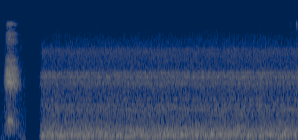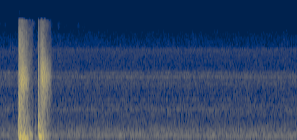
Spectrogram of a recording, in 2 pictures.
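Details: Quiet room hum is broken by two sharp, loud whacking thuds in quick succession midway, with no animal calls.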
